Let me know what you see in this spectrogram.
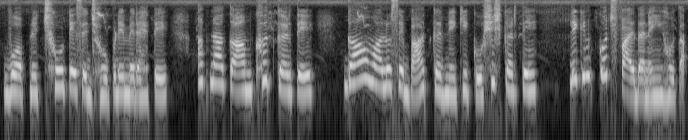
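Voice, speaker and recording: Woman narrating a storybook, fairly high voice. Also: sing-song, unhurried. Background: background music.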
